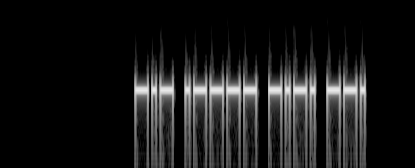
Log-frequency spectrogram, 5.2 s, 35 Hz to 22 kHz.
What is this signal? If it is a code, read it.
Morse code, heard as a keyed tone, about 21 wpm, 700 Hz. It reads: K1CG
